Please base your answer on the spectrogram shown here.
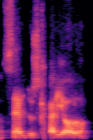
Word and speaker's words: Sergio Scariolo: You pronounce it pretty well. Sergio Scariolo, my name.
